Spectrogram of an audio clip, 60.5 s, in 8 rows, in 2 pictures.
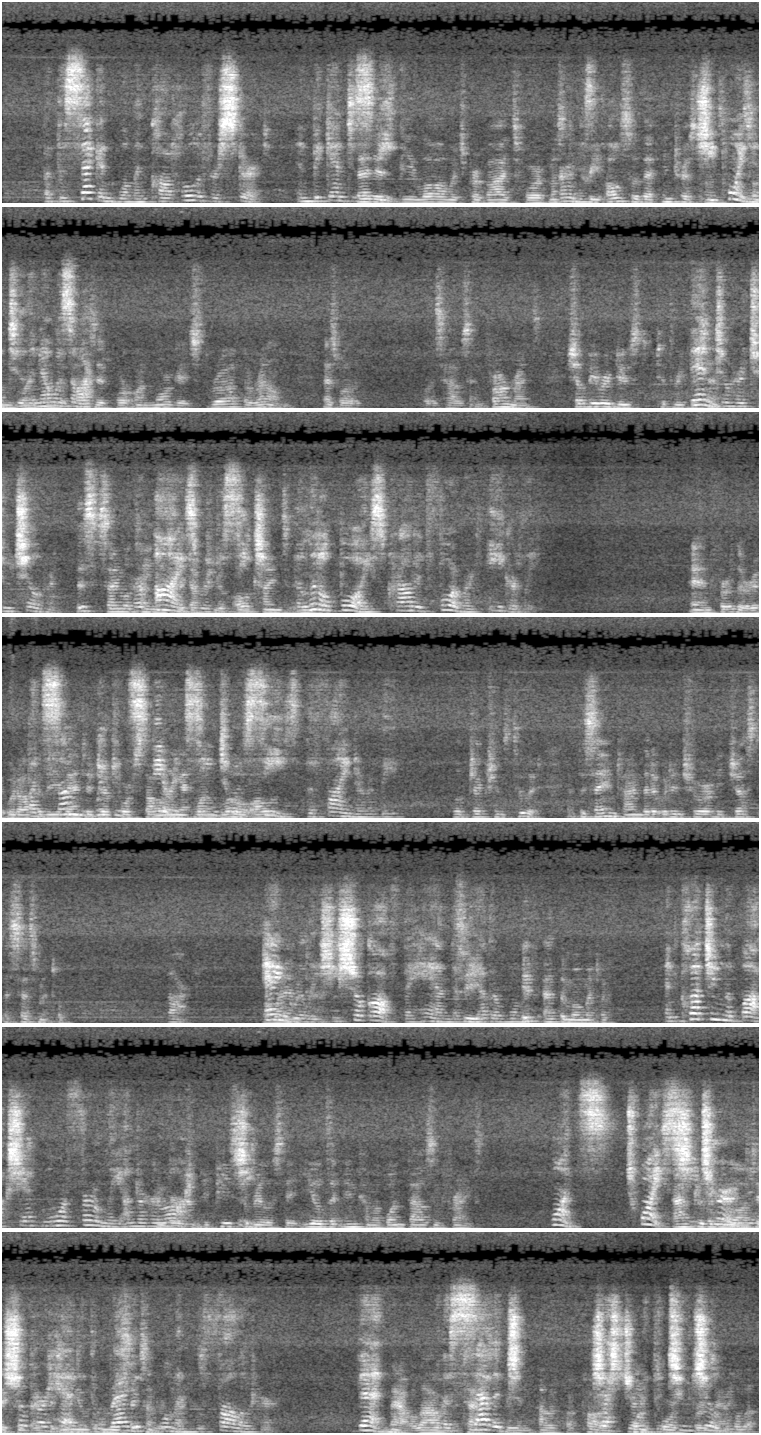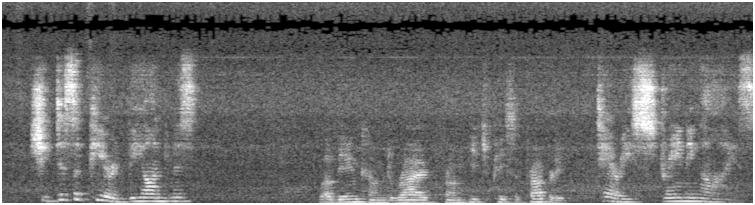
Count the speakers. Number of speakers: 2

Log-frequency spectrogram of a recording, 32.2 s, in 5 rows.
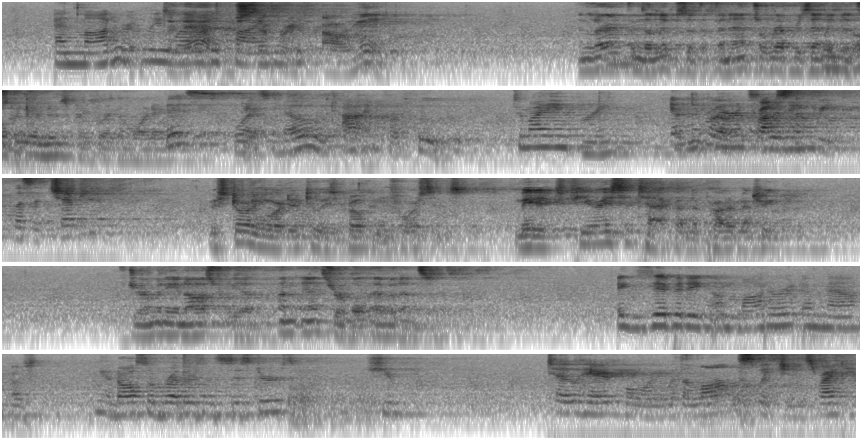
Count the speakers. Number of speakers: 8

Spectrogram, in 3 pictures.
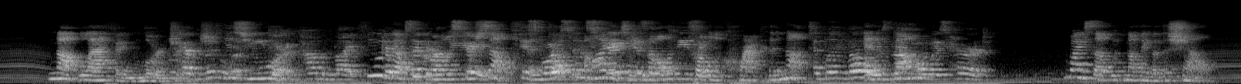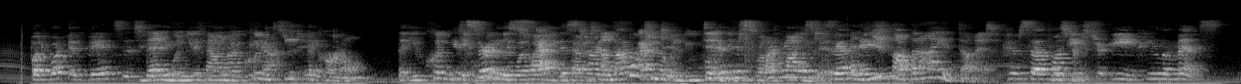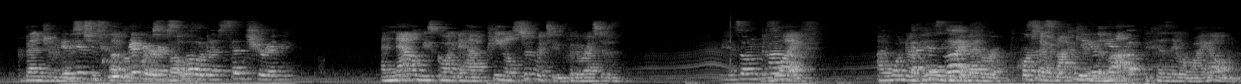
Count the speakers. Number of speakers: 2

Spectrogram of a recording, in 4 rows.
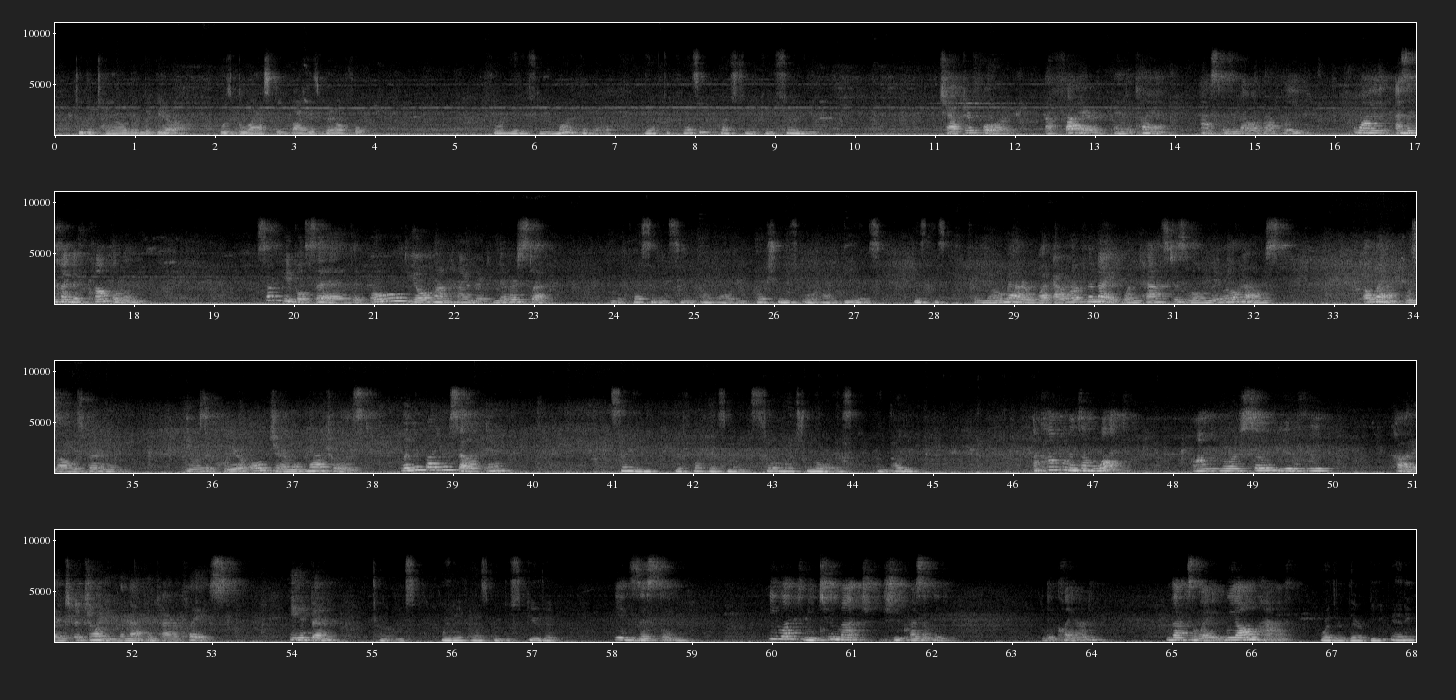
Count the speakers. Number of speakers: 4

